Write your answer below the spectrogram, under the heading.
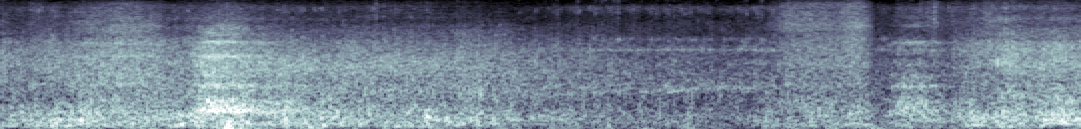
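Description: Waves washing on a shingle beach, swelling about a second in and again near the end.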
